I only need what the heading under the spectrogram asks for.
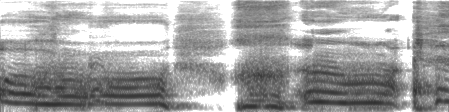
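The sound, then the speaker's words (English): A loud voice imitates exaggerated coughing: three drawn-out, groaning, throaty hacks separated by brief gasping breaks, with no other sounds around them. “I'm like, one, stop coughing like that.”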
